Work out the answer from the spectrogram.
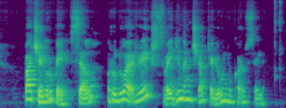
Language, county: Lithuanian, Marijampolė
